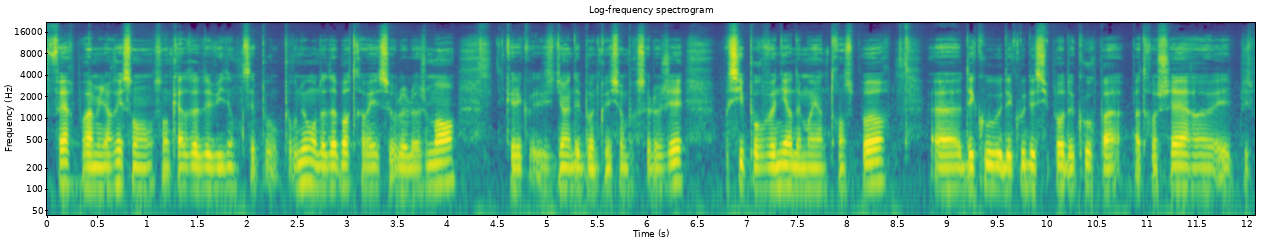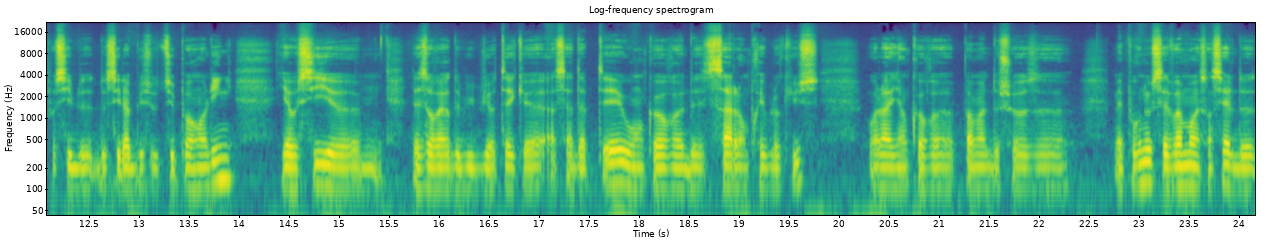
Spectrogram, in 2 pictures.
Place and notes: Centre, Ottignies-Louvain-la-Neuve, Belgique - Social elections
Julien Barreau is the main representative of a social list called Geronimo. This list defends students rights nearby the rector.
